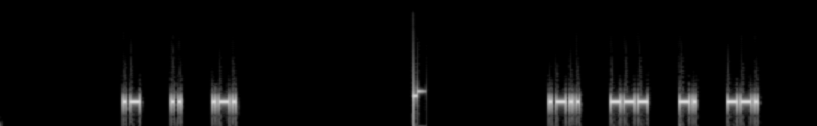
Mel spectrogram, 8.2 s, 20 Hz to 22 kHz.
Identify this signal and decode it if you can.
Morse code, heard as a keyed tone, about 36 wpm, spaced as for 20 wpm, 690 Hz. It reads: AIR LONG
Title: 3x Character Spacing - Top 500 Words - 35wpm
